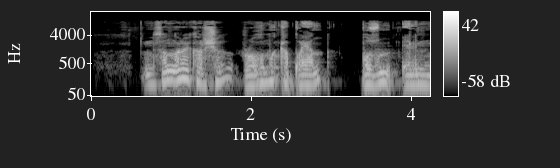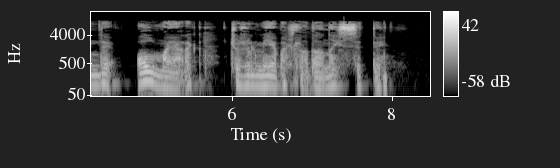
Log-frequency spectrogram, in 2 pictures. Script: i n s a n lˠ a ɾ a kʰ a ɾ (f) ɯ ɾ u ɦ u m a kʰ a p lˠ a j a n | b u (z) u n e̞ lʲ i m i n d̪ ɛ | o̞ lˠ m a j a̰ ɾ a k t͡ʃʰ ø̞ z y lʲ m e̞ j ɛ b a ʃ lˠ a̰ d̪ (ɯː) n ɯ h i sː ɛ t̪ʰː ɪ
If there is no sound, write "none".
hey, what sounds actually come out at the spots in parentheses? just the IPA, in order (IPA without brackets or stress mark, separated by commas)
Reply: ʃ, z, ɯː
